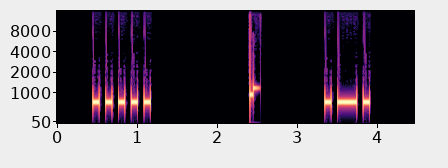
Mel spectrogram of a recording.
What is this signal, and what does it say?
Morse code, heard as a keyed tone, about 15 wpm, 700 Hz. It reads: 5 R
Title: Single Letter-Number Alt 15wpm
